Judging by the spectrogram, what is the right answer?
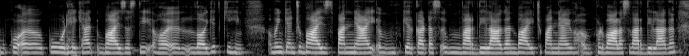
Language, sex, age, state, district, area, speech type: Kashmiri, female, 18-30, Jammu and Kashmir, Anantnag, rural, spontaneous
